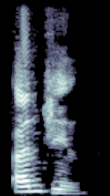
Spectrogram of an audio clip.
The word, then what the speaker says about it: engine: 我们可以用谐音法来记忆这个单词 engine，它的发音很像汉语的安紧，安装的安，松紧的紧。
